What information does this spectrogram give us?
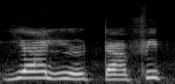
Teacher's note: huruf ta ni bila mati bunyikan hamasnya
